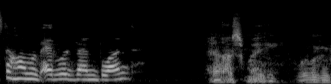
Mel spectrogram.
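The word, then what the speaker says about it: Blundht: he is a monster you spelled my name wrong it's DHT silent h what are you doing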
